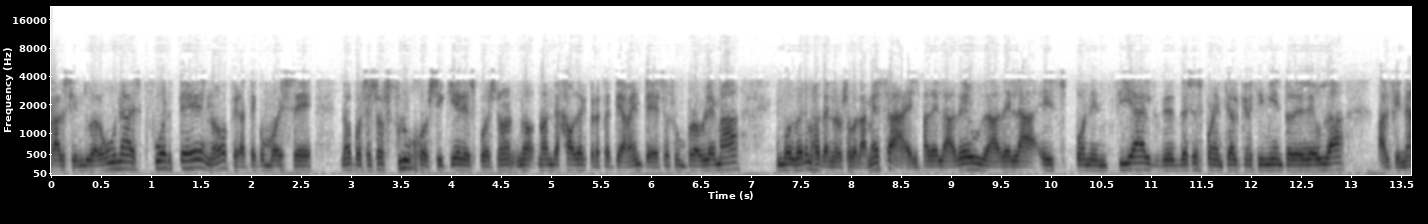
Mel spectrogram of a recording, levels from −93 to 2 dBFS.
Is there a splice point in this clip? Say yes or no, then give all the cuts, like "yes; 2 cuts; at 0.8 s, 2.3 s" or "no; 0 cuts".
yes; 4 cuts; at 1.0 s, 5.3 s, 7.3 s, 8.7 s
